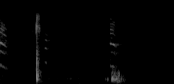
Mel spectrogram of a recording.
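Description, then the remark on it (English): A dog's squeaky toy squeaks three times in quick, uneven bursts, fairly soft, with short quiet gaps between squeezes and no talking. “Oh, I hear a squeaky toy.”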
